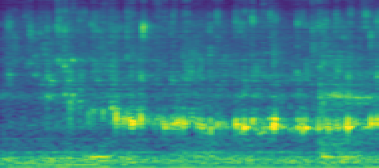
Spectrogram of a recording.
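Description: Old cooking wine is poured by hand into a measuring cup held in the air, a faint, steady trickling splash with a gentle rising gurgle, quiet and close.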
